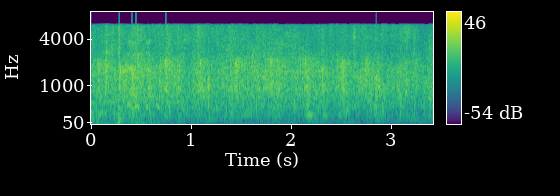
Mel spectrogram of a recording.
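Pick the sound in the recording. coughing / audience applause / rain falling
audience applause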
